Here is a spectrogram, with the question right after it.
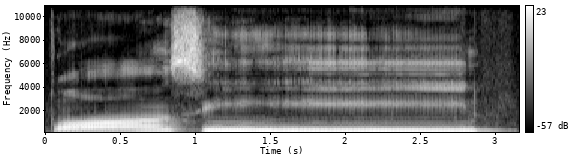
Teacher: طا کو 1 الف کے برابر اور سین کو 5 الف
